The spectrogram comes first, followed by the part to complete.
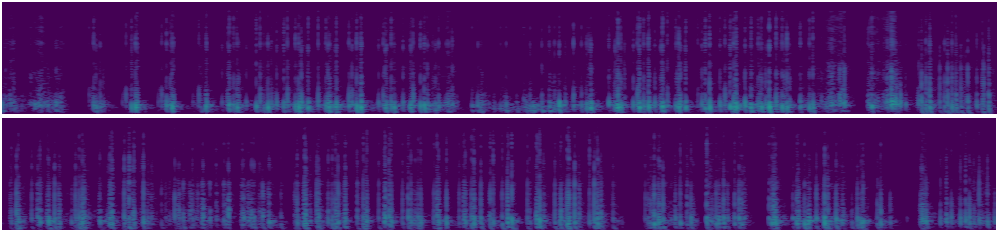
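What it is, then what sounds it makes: Croc-embossed faux leather handbag. Long acrylic nails rapidly scratch the embossed scales of a black croc-embossed faux leather handbag held horizontally. Dense, dry, raspy strokes come in quick bursts with a midrange body, broken by a few brief silent gaps.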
